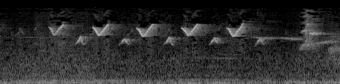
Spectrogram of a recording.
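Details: Cinereous tit, a collection bird, giving a varied lure song to encourage other birds to sing: five crisp high V-shaped whistles each followed by a lower slurred note, evenly spaced, ending in a harsher burst.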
